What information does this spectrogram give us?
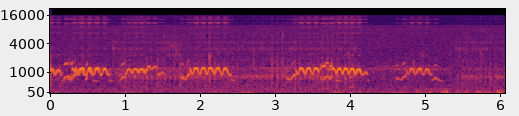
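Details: Five common loons singing together on an autumn morning on Bob's Lake in Ontario, with repeated rapid quavering tremolos that rise and fall in overlapping bursts, followed by a brief quieter gap before a final phrase.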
